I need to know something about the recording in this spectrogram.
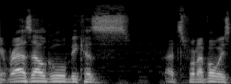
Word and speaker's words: Ra's al Ghul: So tonight I have got Raz Al Ghul, or Ra's al Ghul, however you choose to pronounce it. I believe both are acceptable pronunciations. I will be pronouncing it Raz Al Ghul because that's what I've always done.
